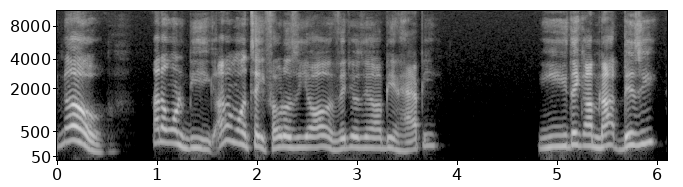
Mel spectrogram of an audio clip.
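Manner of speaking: fired-up refusal of the whole idea; exasperated protest. Acted. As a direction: push back hard, all worked up. Refusing Valentine's shoots, exasperated.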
